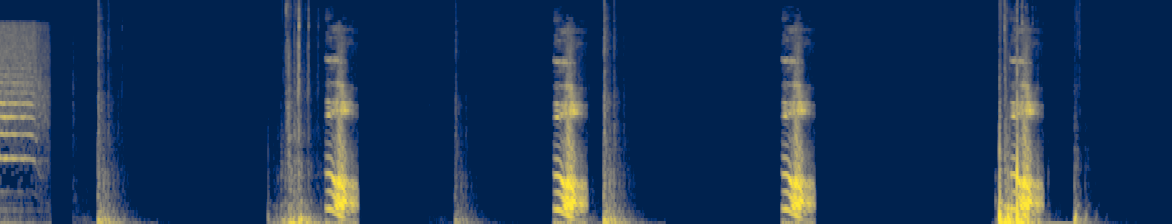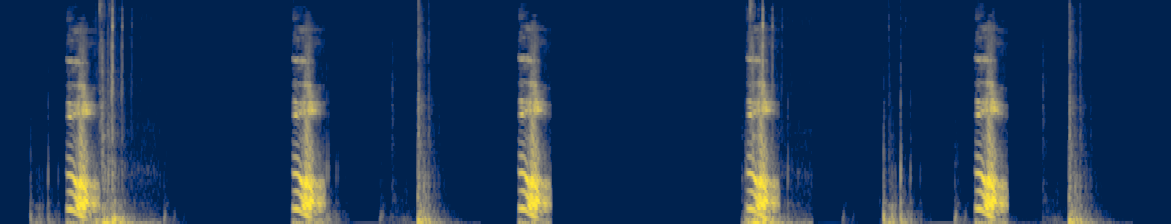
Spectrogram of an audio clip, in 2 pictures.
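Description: Footsteps thud slowly and evenly on a hard floor.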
